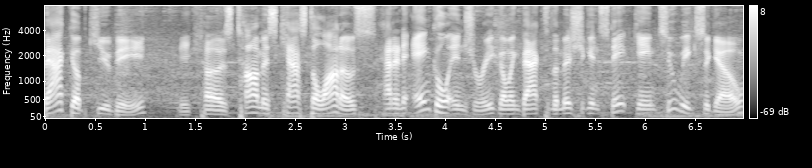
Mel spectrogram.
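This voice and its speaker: A man speaks at a moderate pace with very wide pitch swings, with noticeable background noise behind him. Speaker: sports play-by-play announcer. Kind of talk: radio football play-by-play.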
